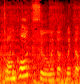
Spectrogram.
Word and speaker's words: tonkotsu: This is the tonkotsu broth, which is Okay.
